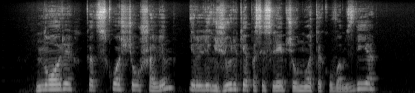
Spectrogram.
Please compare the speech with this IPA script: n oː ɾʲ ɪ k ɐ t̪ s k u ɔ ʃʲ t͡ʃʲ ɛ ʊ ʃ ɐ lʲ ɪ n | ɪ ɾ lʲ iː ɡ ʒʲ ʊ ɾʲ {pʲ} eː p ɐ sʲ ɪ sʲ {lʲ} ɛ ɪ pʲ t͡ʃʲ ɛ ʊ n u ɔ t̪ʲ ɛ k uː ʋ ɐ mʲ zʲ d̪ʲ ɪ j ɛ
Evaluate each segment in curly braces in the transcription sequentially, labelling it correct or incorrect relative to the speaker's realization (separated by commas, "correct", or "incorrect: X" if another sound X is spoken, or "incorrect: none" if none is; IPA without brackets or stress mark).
incorrect: kʲ, correct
